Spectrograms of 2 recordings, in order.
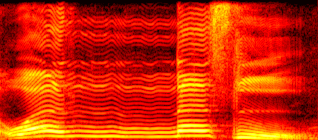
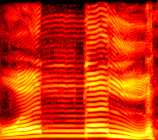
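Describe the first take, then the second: First: Both the s and the l are heard. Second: Only the l is heard at the end. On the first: The speaker calls it right. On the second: The speaker calls it wrong.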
